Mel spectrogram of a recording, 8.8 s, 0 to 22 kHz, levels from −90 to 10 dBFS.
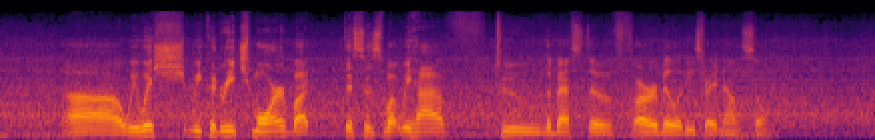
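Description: Nothing stood out as a fault on listening to the clip.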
